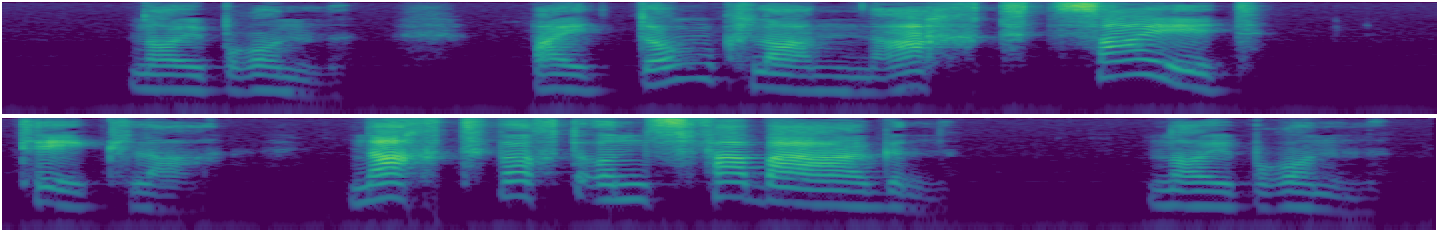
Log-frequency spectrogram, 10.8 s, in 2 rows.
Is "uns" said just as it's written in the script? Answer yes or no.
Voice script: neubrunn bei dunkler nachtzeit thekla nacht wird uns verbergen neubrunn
yes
